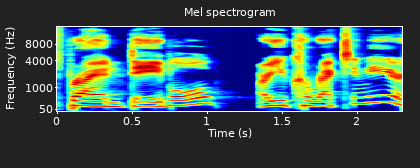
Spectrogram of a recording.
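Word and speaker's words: Brian Daboll: the playoffs you know foreign dabble right it's not how you say it how are you guys saying it it's Brian dabel are you correcting me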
